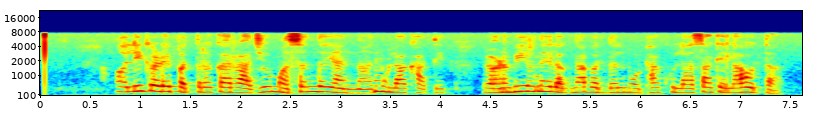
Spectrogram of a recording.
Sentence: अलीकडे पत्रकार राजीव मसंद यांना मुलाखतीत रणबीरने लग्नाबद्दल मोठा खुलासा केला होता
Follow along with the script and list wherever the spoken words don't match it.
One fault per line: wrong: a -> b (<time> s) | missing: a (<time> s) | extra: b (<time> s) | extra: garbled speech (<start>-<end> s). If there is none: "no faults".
no faults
